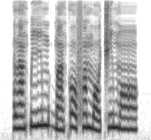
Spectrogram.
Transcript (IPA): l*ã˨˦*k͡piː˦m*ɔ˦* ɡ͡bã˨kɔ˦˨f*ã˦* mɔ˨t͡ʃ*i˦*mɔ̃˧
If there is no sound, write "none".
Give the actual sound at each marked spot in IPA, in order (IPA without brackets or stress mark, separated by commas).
ã˧, ə˦, ã˦, i˦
